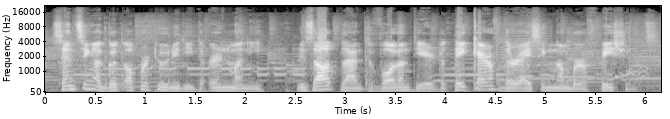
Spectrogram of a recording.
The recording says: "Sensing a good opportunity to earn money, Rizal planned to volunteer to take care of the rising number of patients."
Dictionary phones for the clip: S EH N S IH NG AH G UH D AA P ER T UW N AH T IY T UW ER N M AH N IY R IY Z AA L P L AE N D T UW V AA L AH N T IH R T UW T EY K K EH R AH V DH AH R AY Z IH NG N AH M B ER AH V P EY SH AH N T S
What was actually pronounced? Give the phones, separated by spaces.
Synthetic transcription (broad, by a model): S EH N S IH NG AH G UH D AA P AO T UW N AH T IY T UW ER N M AH N IY R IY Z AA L P L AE N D T UW V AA L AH N T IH R T UW T EY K K EH R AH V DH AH R AY S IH NG N AH M B ER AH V P EY SH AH N T S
